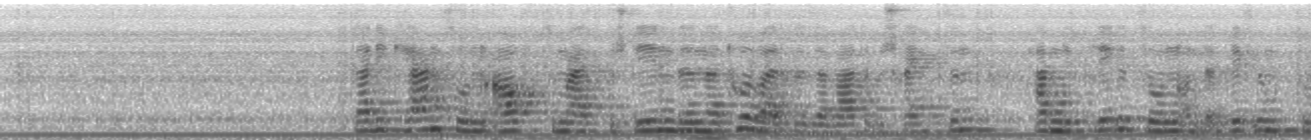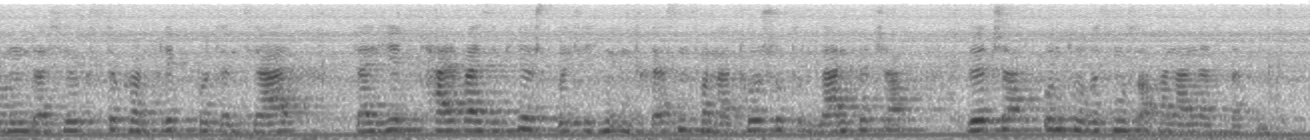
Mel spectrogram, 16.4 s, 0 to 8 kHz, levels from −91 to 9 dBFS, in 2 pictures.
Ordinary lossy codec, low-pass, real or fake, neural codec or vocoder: none; 7.2 kHz; real; none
